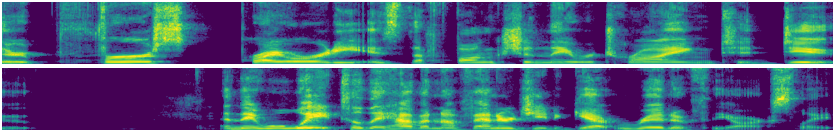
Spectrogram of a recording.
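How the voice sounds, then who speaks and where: With a normal speaking voice, a woman talks at a moderate pace and medium pitch on a very clean recording with a silent background. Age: 60s. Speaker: low oxalate diet coach. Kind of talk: interview answer.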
